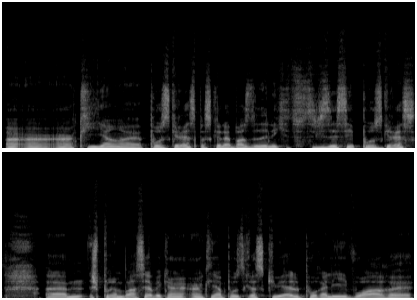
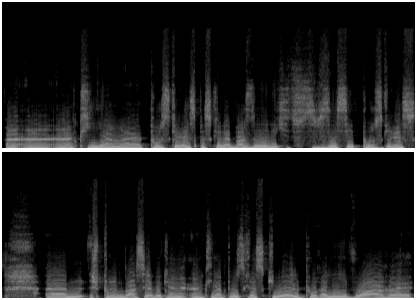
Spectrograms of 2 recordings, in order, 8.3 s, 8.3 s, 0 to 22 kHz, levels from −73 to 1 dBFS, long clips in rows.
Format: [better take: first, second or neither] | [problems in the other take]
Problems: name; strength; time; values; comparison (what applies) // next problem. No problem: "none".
first | distortion; heavy; 5 dB below the speech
